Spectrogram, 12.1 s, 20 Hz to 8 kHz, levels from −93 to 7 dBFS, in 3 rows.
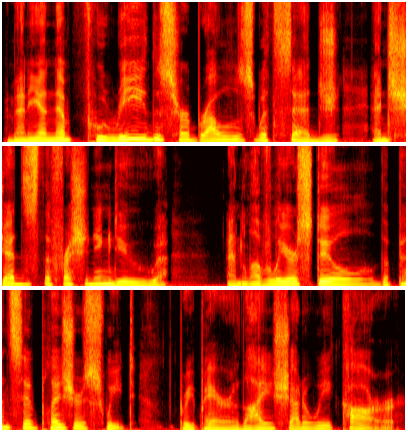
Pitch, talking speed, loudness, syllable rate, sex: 150 Hz, 130 wpm, -19 LUFS, 3.9 syllables/s, male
